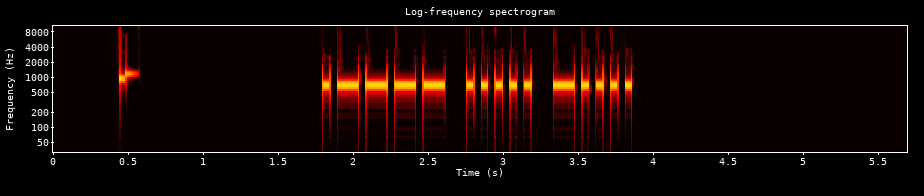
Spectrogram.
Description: Morse code, heard as a keyed tone, about 25 wpm, 700 Hz. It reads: 156
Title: Numbers - 3-Digit 25wpm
